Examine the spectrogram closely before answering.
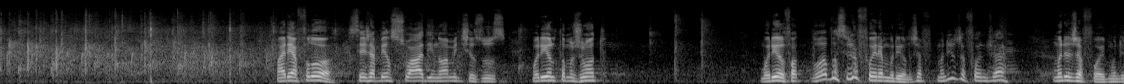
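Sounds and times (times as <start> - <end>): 
audience clapping: 0.0 - 5.7, 6.5 - 7.2
speech: 2.8 - 6.2, 7.6 - 11.2.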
